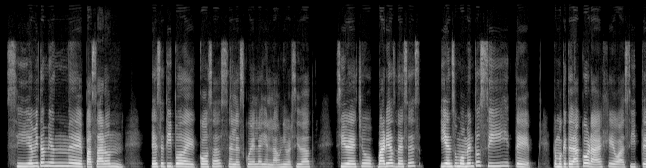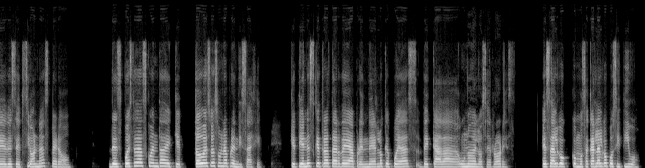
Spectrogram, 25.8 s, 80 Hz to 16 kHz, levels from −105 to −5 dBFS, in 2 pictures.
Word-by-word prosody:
Sí, 275 -1 -2
a 275 - +4
mí 295 - 0
también 315 0 -1
me 285 -3 +3
pasaron 255 0 +1 0.5
ese 270 +1 +1
tipo 275 0 +1
de 250 -4 +1
cosas 265 +2 -1
en 240 -1 0
la 230 - -1
escuela 240 +2 -4
y 240 - -2
en 225 -2 -4
la 215 0 -4
universidad. 240 +2 -3 0.5
Sí, 270 0 -1
de 265 -1 +7
hecho, 275 +1 -2
varias 270 +2 +5
veces, 300 +4 -2 0.4
y 275 +1 +3
en 275 0 +5
su 290 +1 -2
momento 285 +5 +2
sí 310 -1 -4
te 255 -4 0 0.4
como 255 -1 +2
que 260 - +1
te 255 - +2
da 250 +1 +5
coraje 255 -2 +3
o 245 - -1
así, 240 +2 -5
te 245 -1 -1
decepcionas, 255 +3 -3
pero 235 -4 -5 0.7
después 260 +2 +2
te 320 - -3
das 320 -1 +1
cuenta 300 -1 0
de 280 -2 0
que 240 -3 -6 0.2
todo 280 +1 +6
eso 295 +1 +1
es 315 0 -2
un 300 -1 -2
aprendizaje, 230 -7 -4 0.5
que 250 -1 -1
tienes 270 +2 +1
que 290 - +2
tratar 285 -1 +1
de 280 0 +3
aprender 250 -1 -1
lo 270 +1 -4
que 270 -1 -2
puedas 260 +1 -1
de 235 +1 -6
cada 245 0 -1
uno 255 0 +1
de 255 - +1
los 240 -1 -6
errores. 240 +2 -7 0.6
Es 260 +1 0
algo 275 0 +3
como 250 -2 -1
sacarle 265 +2 +2
algo 290 +2 +1
positivo. 250 -4 -3
265 Hz, 165 wpm, -24 LUFS, 245-280 Hz, 0.7 s, de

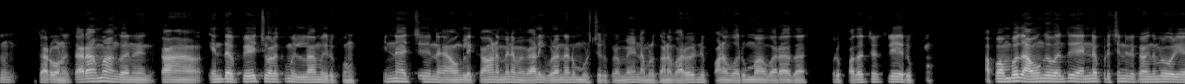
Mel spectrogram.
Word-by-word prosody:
த - - -4 0.4
தரவேணும், 105 0 0
தராம 140 +5 +4
அங்கே 115 -3 0
நி 105 - +1 0.2
க - - +4 0.5
எந்த 130 +2 +2
பேச்சு 135 +1 +2
வழக்கமும் 125 0 -1
இல்லாம 115 -1 +1
இருக்கும். 95 -1 -5 0.3
"என்ன 140 +1 0
ஆச்சு? 135 +1 -9
இன்னும் 110 -4 -1
அவுங்கள 105 -1 0
காணோமே, 110 +1 +1
நம்ம 105 -2 -1
வேலை 105 +2 +2
இவ்வளவு 110 +1 0
நேரம் 110 -1 -1
முடிச்சிருக்கிறோமே! 100 0 -4
நம்மளுக்கான 100 0 -2
வரவேண்டிய 110 +1 -1
பணம் 100 +1 -1
வருமா? 105 +1 0
வராதா?" 105 0 0 0.3
ஒரு - - -4
பதற்றத்திலேயே 120 +3 0
இருக்கும். 100 -3 -7 0.6
அப்படினும்போது 140 +3 +4
அவுங்க 140 +3 +3
வந்து 145 +3 0
என்ன 135 - +1
பிரச்சனையில 130 +2 -3
இருக்காங்க 125 0 0
இந்த 125 - -1
மாரி 125 - +3
115 Hz, 185 wpm, -23 LUFS, 105-130 Hz, 0.6 s, தராம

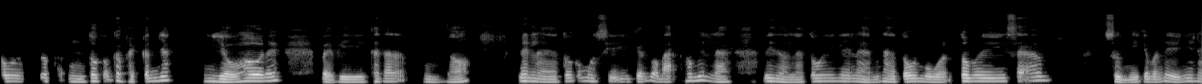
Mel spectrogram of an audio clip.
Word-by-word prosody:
tôi 140 -1 0 0.2
tôi 160 - 0
cũng - - -18
ừm, 125 -1 -2
tôi 150 - +4
cũng - - -6
cần - - 0
phải 115 - -2
cân 145 +1 +1
nhắc 185 +3 +2 0.3
nhiều 130 -5 +4
hơn 155 +1 +7
ấy. 170 +3 +3 0.4
Bởi 120 -4 +2
vì 115 0 +3
thật 130 - -2
ra 135 - +1
là 135 - -1 0.2
ừm, 120 -3 -5
đó, 120 +7 0 0.5
nên 155 -1 +3
là 120 -4 0
tôi 150 0 -1
cũng 155 +1 -8
muốn 150 -2 -1
xin - - -1
ý 130 0 -7
kiến 130 - +2
của - - +1
bạn. - - 0
Không 165 +2 0
biết 190 - +2
là 120 -6 -2 0.3
bây 145 - +3
giờ 130 -4 0
là 115 0 -3
tôi 145 +2 -1
nên 140 -1 -2
làm 120 -5 -1
thế 120 - -5
nào, 130 -3 +1
tôi 135 +2 +6
muốn 120 -4 +1
tôi 145 -1 +4
sẽ - - -1 0.7
xử 120 -3 +2
lý 110 +1 0
cái 125 - +1
vấn 120 +1 0
đề 125 -6 +2
như 145 +3 -2
thế 135 - -2
135 Hz, 260 wpm, -22 LUFS, 120-150 Hz, 0.7 s, hơn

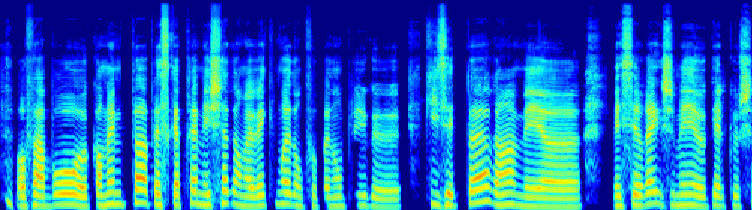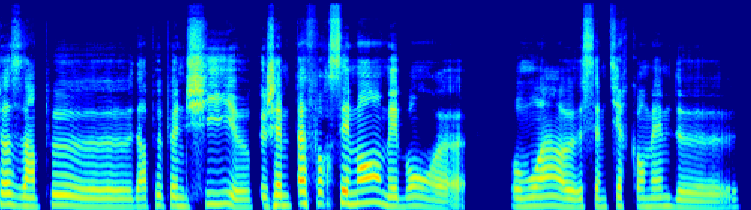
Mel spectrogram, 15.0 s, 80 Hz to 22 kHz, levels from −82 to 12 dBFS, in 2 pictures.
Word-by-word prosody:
enfin, 175 +1 +4
bon, 195 0 +4
heu, - - 0
quand 185 +2 +1
même 205 -1 +1
pas. 230 0 +6
Parce 195 -3 +3
qu'après, 205 +3 +3
mes 190 -2 -1
chats 220 +2 +5
dorment 190 -4 -2
avec 175 +3 0
moi. 205 -1 +1
Donc, 175 -3 -6
faut 175 - -9
pas 170 +3 -4
non 170 +1 -7
plus 180 +2 -9
que 150 -3 -5 0.2
qu'ils 200 -2 -1
aient 190 - +3
peur, 230 +6 +3
hein. 195 +1 +3
Mais, 165 -2 +2
heu, 155 0 +2 0.3
mais, 175 - +1
c'est 185 +2 +3
vrai 205 +3 +4
que - - -6
je 195 +1 +3
mets, 190 0 +1
heu, 170 -1 -1
quelque 175 0 -4
chose 195 0 -1
d'un 165 -2 -1
peu, 190 +6 -11
heu, 155 -4 -5
d'un 160 +1 -5
peu 185 -1 -10
punchy, 185 +5 0
heu, 145 0 -6
que 175 - -5
j'aime 185 +1 +3
pas 215 +2 +4
forcément. 220 +2 +1
Mais, 170 -3 -1
bon, 165 -2 -6
heu, 130 - -7 0.5
au 160 0 -7
moins, 170 0 -3
heu, 150 -1 -4
ça 165 +1 -4
me 155 - -16
tire 170 +2 -6
quand 160 0 -8
même 165 +1 -8
de 135 -1 -10
175 Hz, 225 wpm, -21 LUFS, 160-195 Hz, 0.5 s, pas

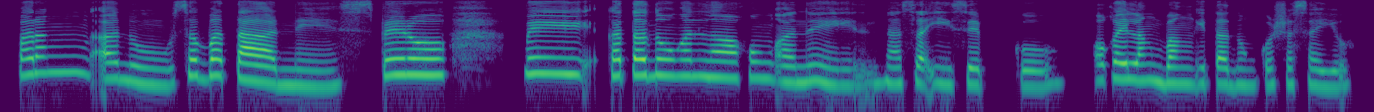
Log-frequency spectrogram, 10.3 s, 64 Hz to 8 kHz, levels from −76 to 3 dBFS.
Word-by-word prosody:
Parang 350 +2 -1
ano, 230 -7 -2
sa 265 +8 0
Batanes. 220 -9 +3
Pero, 320 0 +4 0.6
may 335 -1 +1 0.2
katanungan 305 -1 +3
lang 285 -1 +3
akong 280 -1 -6
ano, 235 -1 -3
eh, 210 -4 -8
nasa 220 -1 -4
isip 210 -1 -6 0.2
ko. 190 +3 -8 0.2
Okey 265 +1 +2
lang 250 -2 -2
bang 220 -1 -1
itanong 210 -2 -3
ko 205 - -8
siya 210 0 -11
sa'yo? 195 -1 -9
245 Hz, 120 wpm, -22 LUFS, 210-310 Hz, 0.6 s, Pero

